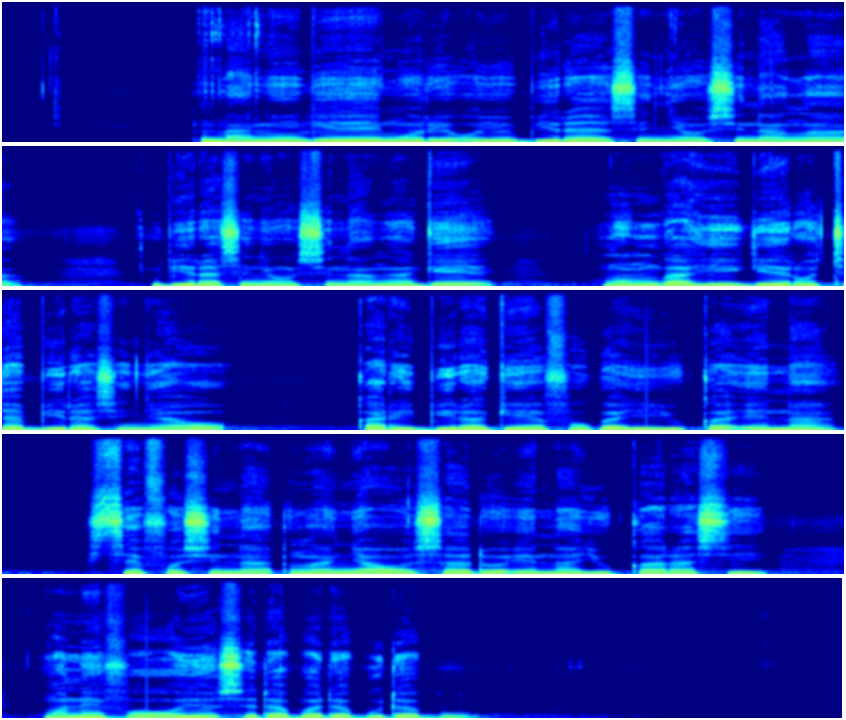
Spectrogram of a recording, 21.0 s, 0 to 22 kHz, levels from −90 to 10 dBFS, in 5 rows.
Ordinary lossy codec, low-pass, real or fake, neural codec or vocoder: none; none; real; none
